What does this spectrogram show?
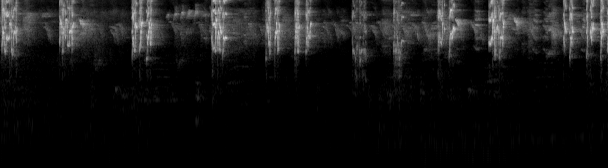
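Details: Young lovebird practising calls for use as a lure: harsh, high chirps delivered singly or in pairs at roughly one-second intervals, with softer twittering notes between them.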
